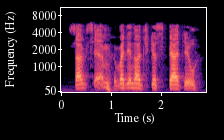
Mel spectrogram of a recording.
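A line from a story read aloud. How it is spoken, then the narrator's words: Shrill squeal. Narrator (Russian): взвизгнул Омар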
